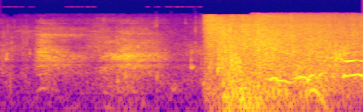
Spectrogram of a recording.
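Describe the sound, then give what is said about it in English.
A shark splashing in water: after a stretch of quieter rustling, a sudden loud burst of churning splashes begins midway and continues steadily to the end. “Shark splash.”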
